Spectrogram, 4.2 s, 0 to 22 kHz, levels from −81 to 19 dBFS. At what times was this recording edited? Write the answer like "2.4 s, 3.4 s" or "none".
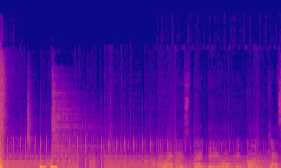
1.0 s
